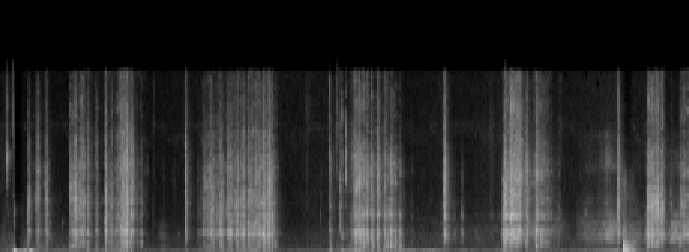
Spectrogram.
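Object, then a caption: Plastic electric fly swatter with metal mesh. A hollow green plastic electric fly-swatter racket with a wire mesh face, held up close, is tapped and scratched on the mesh by small rubber toy hands worn on the fingertips. Bursts of bright, rustling scratches alternate with quieter stretches and sharp, dry taps that die away almost at once, plus a few low thumps.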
